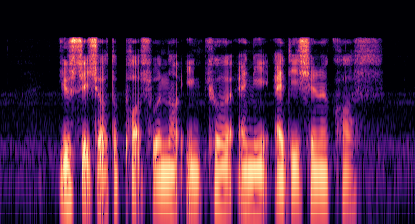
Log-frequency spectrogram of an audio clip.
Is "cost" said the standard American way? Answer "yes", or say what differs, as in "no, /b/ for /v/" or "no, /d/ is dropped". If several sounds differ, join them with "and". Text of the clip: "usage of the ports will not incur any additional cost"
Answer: no, /t/ is dropped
